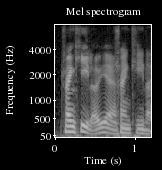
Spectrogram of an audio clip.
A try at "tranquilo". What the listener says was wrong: Yeah, you're actually pronouncing the Q and U. like a bloody Brit.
